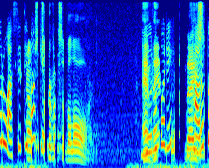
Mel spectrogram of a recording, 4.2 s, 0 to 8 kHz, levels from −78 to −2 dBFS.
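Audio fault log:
0.28–1.34 s, 3.16–3.77 s and 4.12 s to the end: speech suppressed in double talk. The voice dips hard, as much as around 40 dB. That's likely the echo canceller ducking everything while both ends talk at once.
0.73–0.81 s and 1.16–1.21 s: echo leak. A faint copy of the voice comes back about 263 ms late, roughly 20 dB under the speech. It's likely far-end loudspeaker pickup that slipped past that side's echo canceller.
1.70–1.93 s: loose connector crackle. There's a short, irregular burst of scratchy crackle, the sound of a dodgy contact rapidly making and breaking so the signal gets chopped up.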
